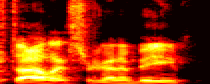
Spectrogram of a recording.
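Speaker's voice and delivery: ordinary talk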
